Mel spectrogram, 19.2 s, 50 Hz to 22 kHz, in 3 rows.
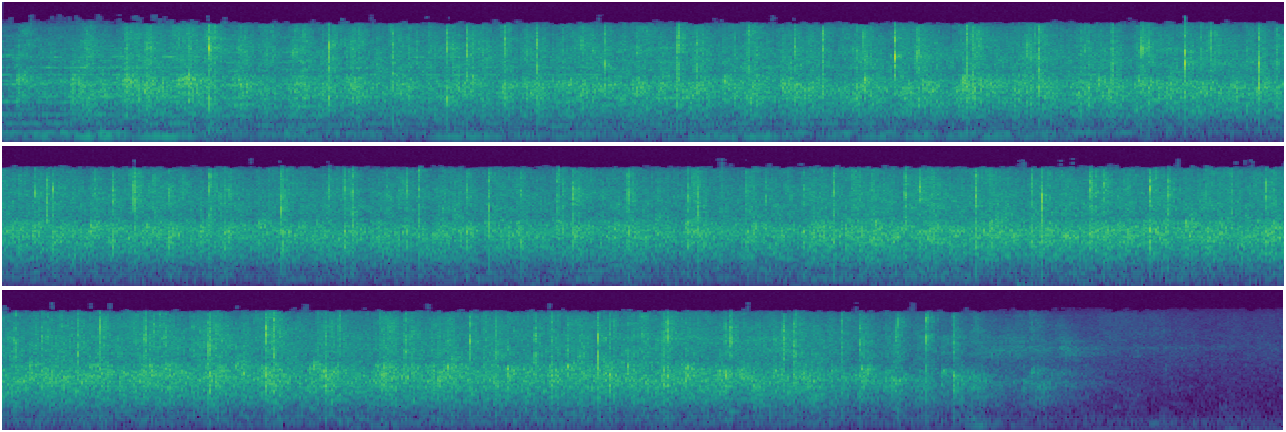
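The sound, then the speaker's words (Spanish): Sustained audience applause for 73 new doctors at a doctoral ceremony where the rector placed their caps on them. A dense, steady clatter of many hands clapping lasts about seventeen seconds before quickly fading out, with a few low voices murmuring beneath it at the start. “El aplauso para todos ellos, hasta 73 nuevos doctores y bueno, se les ha impuesto, llevaban el birrete en la mano y ha sido el rector el que nuevos les ha impuesto.”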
